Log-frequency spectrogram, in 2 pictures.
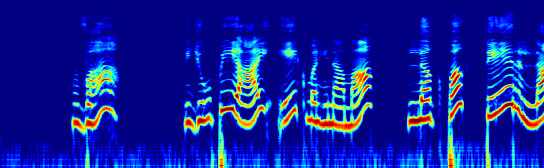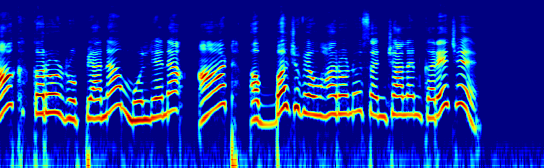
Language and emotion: Gujarati, surprised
